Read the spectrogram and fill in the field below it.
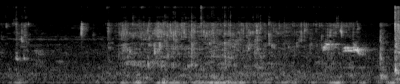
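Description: Water is poured gently onto the soil of a potted rose plant, a soft trickling and splashing that swells in the middle and end, close and fairly quiet.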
